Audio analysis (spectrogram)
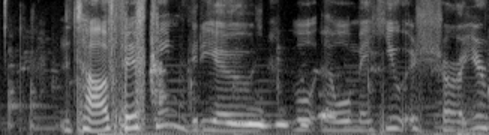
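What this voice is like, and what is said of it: Impression of YouTuber Chills. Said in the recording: “I can do a great Chills impression ... do that YouTuber voice”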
